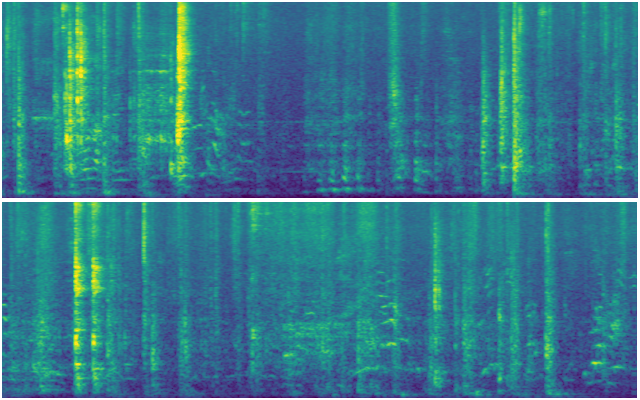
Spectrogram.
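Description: Bare feet thump on foam mats.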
